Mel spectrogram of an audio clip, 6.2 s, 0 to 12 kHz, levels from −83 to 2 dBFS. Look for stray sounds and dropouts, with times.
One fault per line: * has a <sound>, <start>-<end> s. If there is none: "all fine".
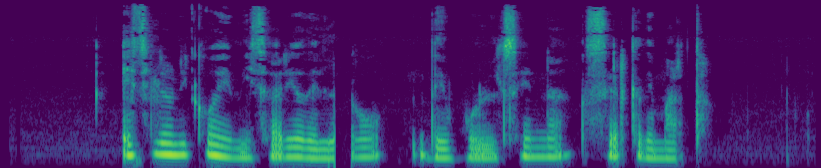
* has a dropout, 2.5-2.6 s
